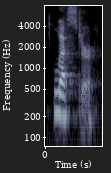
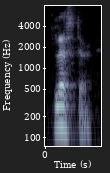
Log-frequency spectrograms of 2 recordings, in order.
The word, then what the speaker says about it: Leicester: up hatred hatred in how do you pronounce this city again Lester Lester Muhammad hijab was also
